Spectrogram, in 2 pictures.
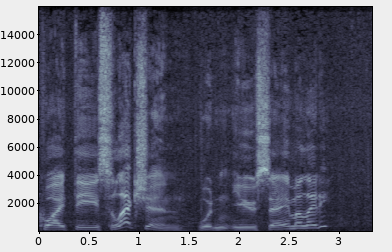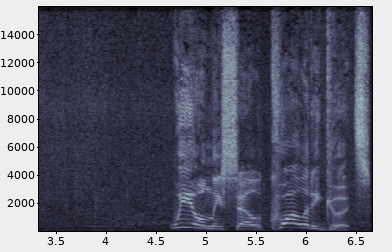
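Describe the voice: A man puts on a character voice with a fairly high pitch and a fairly bright tone. He talks at a slow pace, and his pitch swings widely.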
